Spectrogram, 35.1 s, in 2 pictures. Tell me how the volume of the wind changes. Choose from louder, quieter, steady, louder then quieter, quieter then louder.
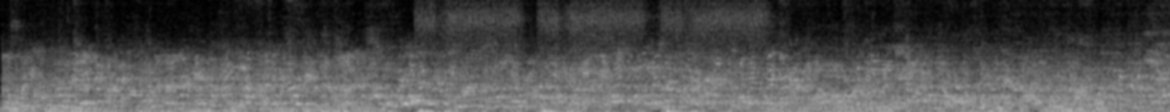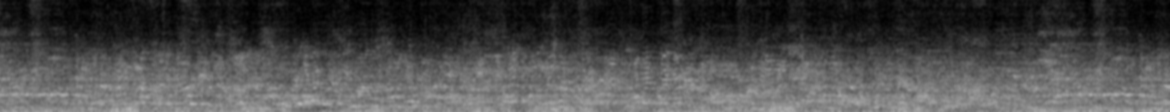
steady.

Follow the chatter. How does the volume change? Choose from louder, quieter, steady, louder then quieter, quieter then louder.
steady.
